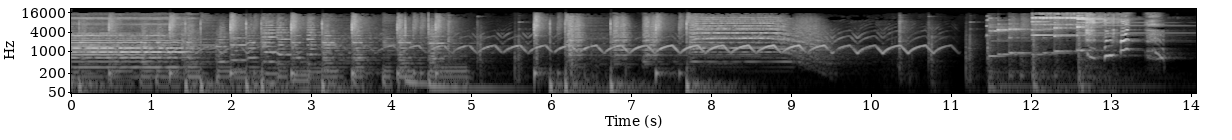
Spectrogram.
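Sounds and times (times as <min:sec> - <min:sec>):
upbeat music: 0:00.0 - 0:09.6, 0:11.5 - 0:13.6
ambulance siren: 0:03.0 - 0:11.2.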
